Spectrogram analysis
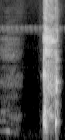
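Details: Real cough from a person with a cold from the heat; a faint brief voiced sound, then a single loud cough with a short second burst.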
